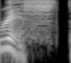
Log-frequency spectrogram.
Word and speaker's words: wrist: And wrist, the thing that holds onto your hand, your wrist, W-R-I-S-T. Oh, but wait, there's a silent T, too.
